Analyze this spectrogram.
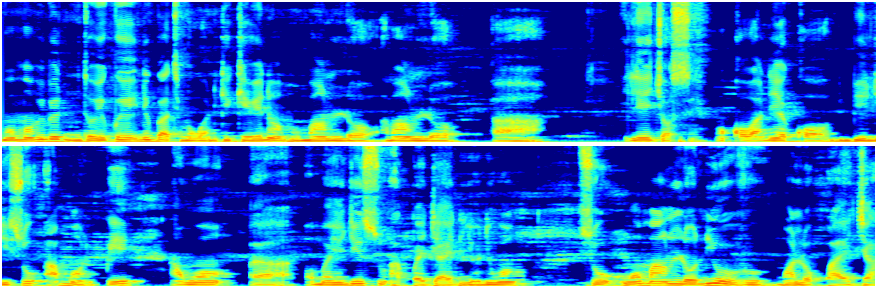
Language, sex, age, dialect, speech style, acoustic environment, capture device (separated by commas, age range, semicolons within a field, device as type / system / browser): Yoruba, male, 25-34, Nigeria - Lagos Yoruba, relaxed; focused, music; people talking, mobile / Linux / Chrome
